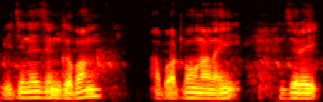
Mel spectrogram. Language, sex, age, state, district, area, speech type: Bodo, male, 45-60, Assam, Udalguri, urban, spontaneous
